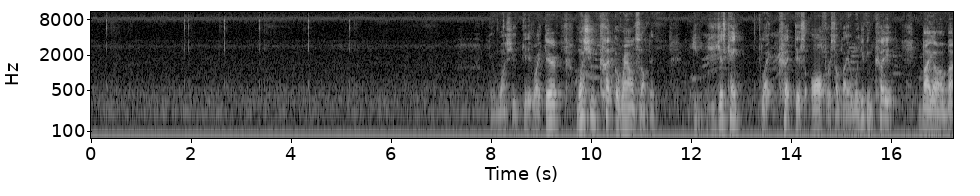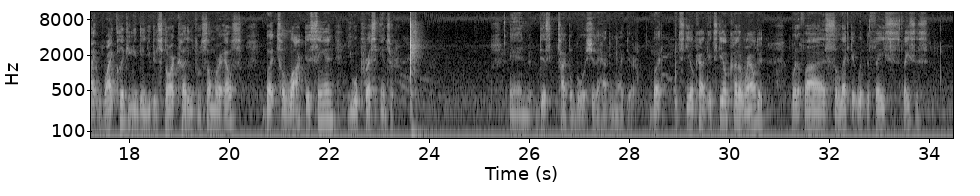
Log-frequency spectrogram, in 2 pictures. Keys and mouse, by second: 28.1 middle click, 28.9 middle click, 32.7 click, 33.3 shift+click, 34.2 middle click.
